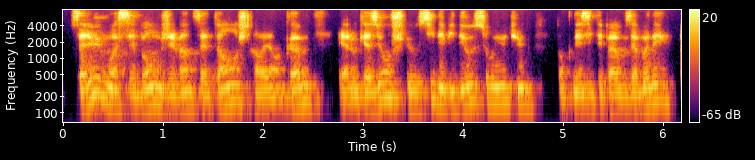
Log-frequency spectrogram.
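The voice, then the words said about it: Country Southern French accent. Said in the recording (French): “the country accent... It sounds country... Southern French.”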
